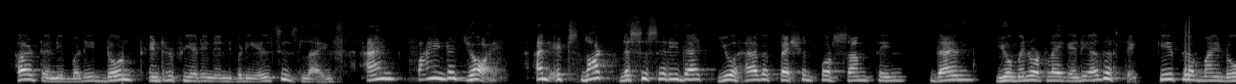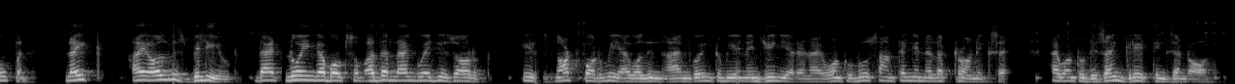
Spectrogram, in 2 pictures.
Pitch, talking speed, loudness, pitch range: 180 Hz, 185 wpm, -24 LUFS, 155-215 Hz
